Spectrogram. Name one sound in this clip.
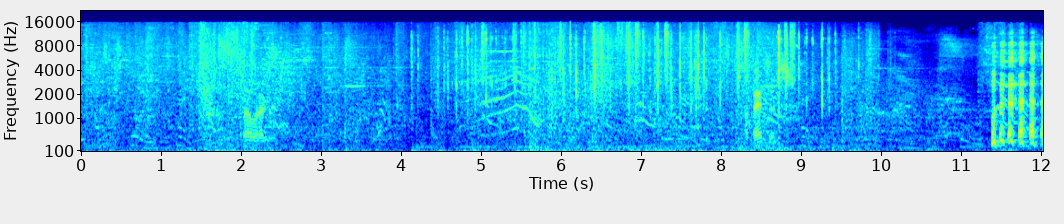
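Game sound effects of a battle clash and whoosh.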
